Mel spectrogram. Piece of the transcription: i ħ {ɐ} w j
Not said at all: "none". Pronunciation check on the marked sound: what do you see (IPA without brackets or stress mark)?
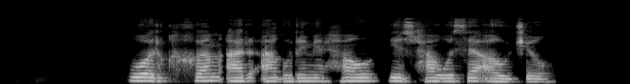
a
